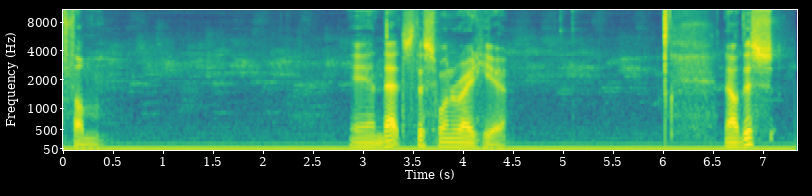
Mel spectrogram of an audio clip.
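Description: A man speaks calmly into a headset microphone, heard close up.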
